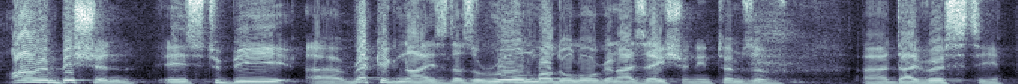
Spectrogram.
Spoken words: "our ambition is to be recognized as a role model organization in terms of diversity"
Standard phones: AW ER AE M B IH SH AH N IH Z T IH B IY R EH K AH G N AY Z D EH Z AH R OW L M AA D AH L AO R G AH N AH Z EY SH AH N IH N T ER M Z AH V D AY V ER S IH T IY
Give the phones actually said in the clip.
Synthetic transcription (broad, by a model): AW ER AE M B IH SH AH N IH Z T IH B IY R EH K AH G N AY Z D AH Z AH R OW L M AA D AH L AO R G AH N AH Z EY SH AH N IH N T ER M Z AH V D AY V ER S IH T IY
